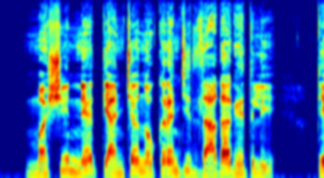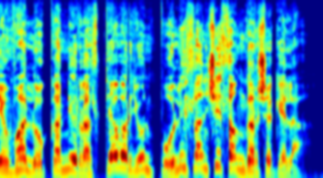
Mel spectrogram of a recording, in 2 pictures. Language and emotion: Marathi, angry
